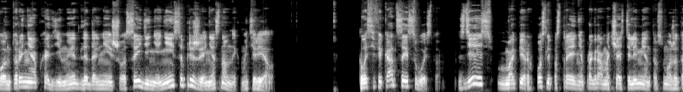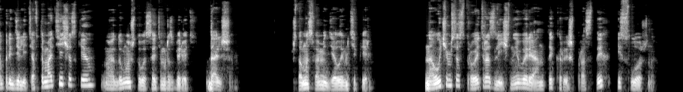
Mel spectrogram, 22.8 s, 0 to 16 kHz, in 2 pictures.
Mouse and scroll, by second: 4.8 click, 5.4 click, 7.4 scroll down 1, 7.9-9.7 scroll down 1, 9.7-11.0 scroll down 1, 11.0-13.8 scroll down 1.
